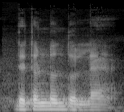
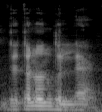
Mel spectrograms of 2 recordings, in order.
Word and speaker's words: detondondulla: Detondondulla. I am taking myself or I am buying. In spoken Tulu it is pronounced as detonondulla.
